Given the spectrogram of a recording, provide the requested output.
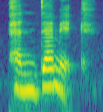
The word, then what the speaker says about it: pandemic: all the time okay the word is pandemic pandemic so where's this on the second syllable pandemic okay and then this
